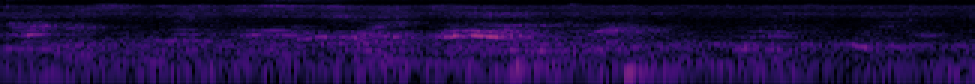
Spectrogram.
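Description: Liquid pours into a glass jar.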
